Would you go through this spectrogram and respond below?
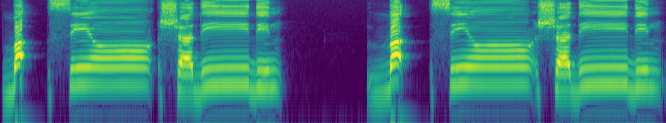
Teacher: حمزہ ساکنہ کو ہم جھٹکا دے کر پڑھیں گے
